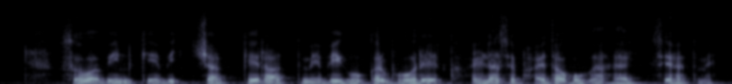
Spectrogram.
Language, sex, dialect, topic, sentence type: Magahi, male, Southern, agriculture, statement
